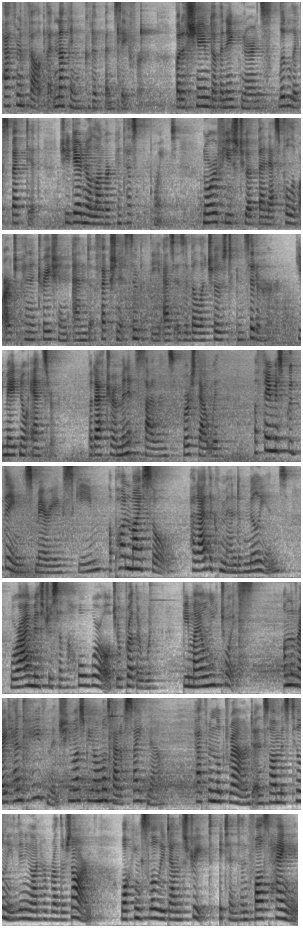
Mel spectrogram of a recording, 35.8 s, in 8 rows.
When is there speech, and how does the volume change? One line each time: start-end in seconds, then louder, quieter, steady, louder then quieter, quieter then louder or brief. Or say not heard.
0.0-35.7 steady.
